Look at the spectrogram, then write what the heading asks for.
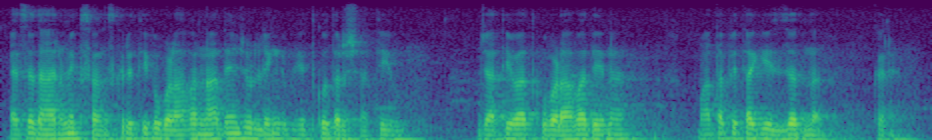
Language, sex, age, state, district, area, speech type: Hindi, male, 18-30, Madhya Pradesh, Bhopal, urban, spontaneous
